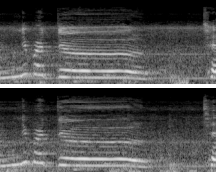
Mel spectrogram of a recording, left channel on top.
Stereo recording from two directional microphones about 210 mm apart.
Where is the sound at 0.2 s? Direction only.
15° left (ahead or behind).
